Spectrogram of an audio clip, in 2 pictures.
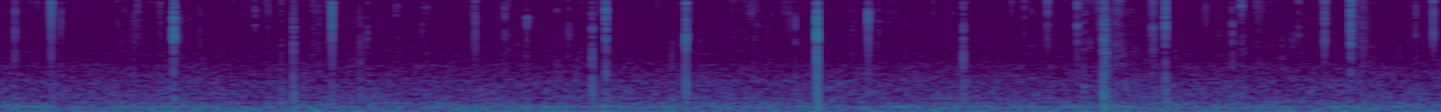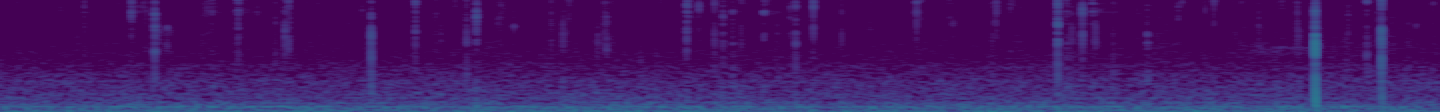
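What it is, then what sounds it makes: Mechanical keyboard typing. Both hands type with their fingertips on a full-size Akko mechanical keyboard with an orange plastic case and black plastic HyperX keycaps, resting on a desk. Quick, sharp, bright key clicks and taps patter irregularly throughout. Underneath them runs a steady low rumble with a faint hum.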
